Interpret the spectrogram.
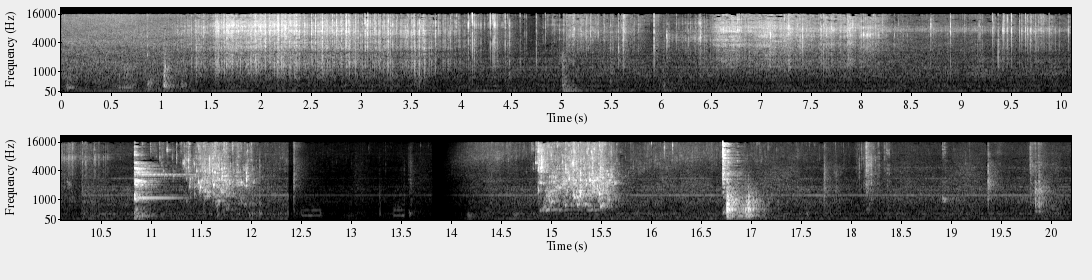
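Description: Food sizzling in a heavy grill pan, mushrooms and onions and then a sausage, with the clatter of cookware being handled. The sizzle breaks off briefly past the middle, and a sharp knock near the end is the loudest sound.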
